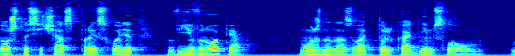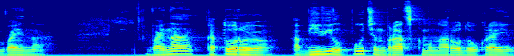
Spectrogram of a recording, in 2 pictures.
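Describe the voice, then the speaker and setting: A man with a St Petersburg accent at a fairly slow pace. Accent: Russian, St. Petersburg. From St. Petersburg, Russia. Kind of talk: casual talk to camera. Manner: slow, simple wording.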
